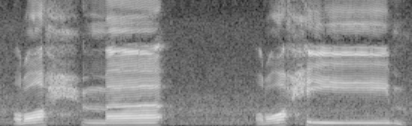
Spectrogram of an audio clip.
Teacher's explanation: حا کو سیٹی کے ساتھ ادا کریں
